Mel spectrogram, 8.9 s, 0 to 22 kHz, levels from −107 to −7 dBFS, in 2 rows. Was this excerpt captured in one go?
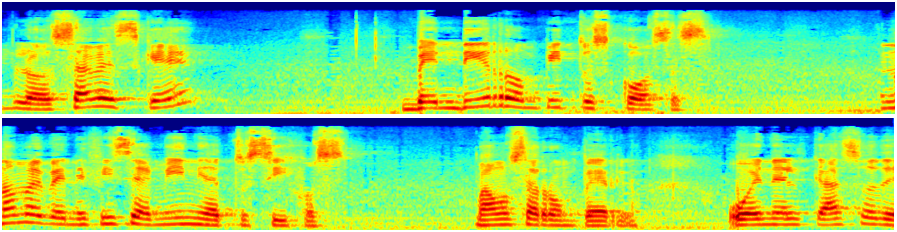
no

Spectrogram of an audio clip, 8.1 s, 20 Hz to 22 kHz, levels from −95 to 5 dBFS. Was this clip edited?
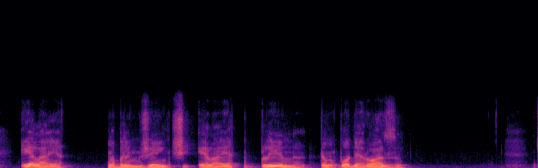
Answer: yes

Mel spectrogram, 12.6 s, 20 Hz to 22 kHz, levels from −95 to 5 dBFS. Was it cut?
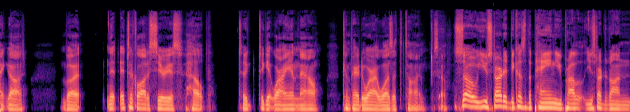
no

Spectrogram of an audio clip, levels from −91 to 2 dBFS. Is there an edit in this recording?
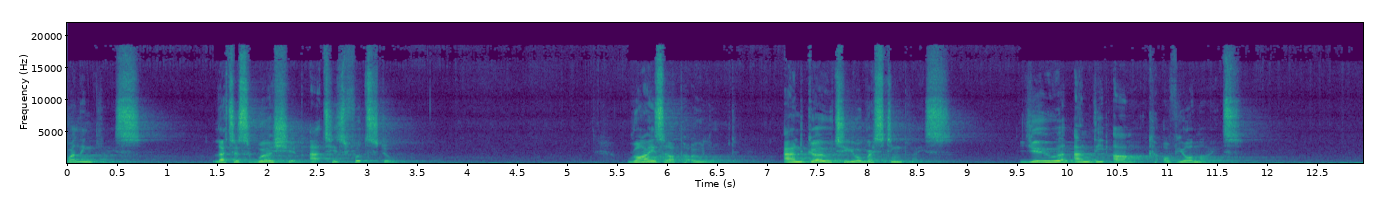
no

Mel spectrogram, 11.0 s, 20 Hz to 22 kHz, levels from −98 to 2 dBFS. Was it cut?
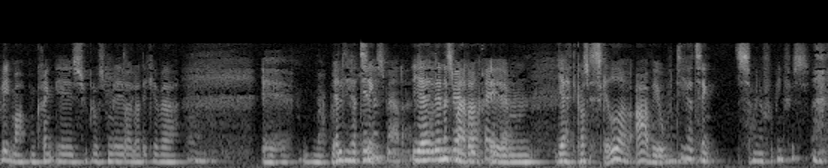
yes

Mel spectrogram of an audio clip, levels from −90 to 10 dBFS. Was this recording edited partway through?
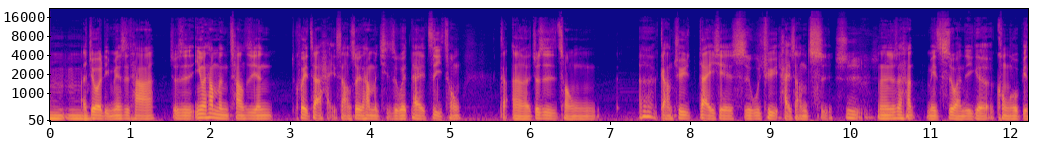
no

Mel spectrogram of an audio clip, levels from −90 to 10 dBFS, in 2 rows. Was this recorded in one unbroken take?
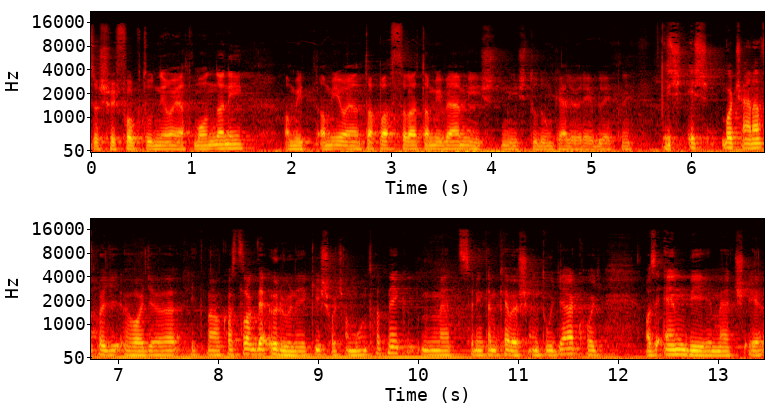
yes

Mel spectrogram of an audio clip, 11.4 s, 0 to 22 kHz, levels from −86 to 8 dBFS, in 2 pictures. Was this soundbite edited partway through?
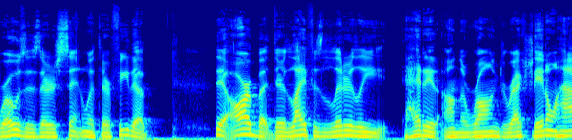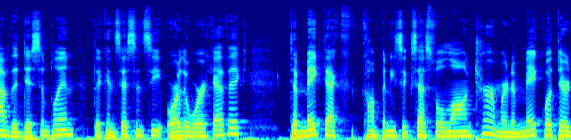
yes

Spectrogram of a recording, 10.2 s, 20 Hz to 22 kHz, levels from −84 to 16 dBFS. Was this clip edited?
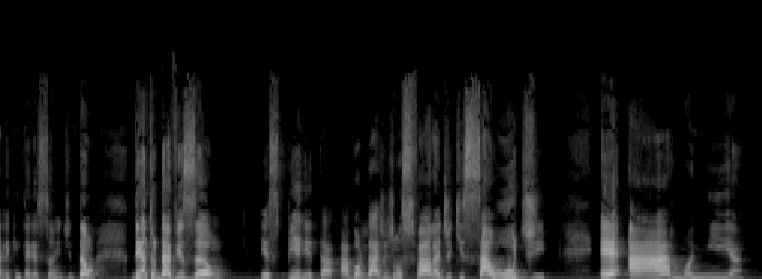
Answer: yes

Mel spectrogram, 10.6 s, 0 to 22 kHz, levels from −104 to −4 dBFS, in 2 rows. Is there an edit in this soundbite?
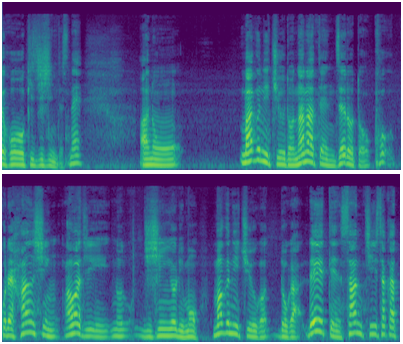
no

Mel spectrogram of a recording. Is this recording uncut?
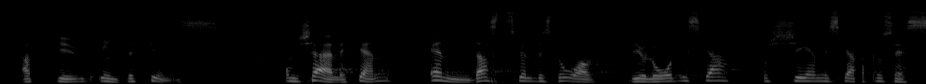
yes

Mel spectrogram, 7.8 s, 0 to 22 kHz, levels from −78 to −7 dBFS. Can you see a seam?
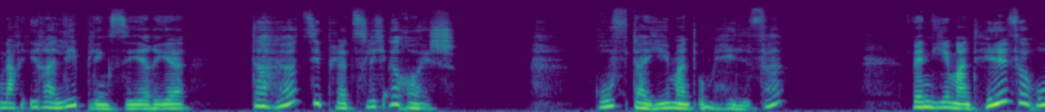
yes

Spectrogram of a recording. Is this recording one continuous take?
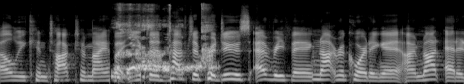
no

